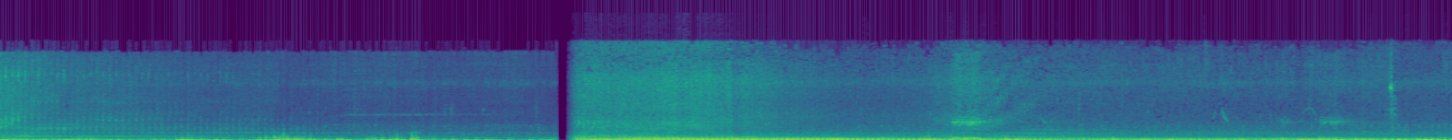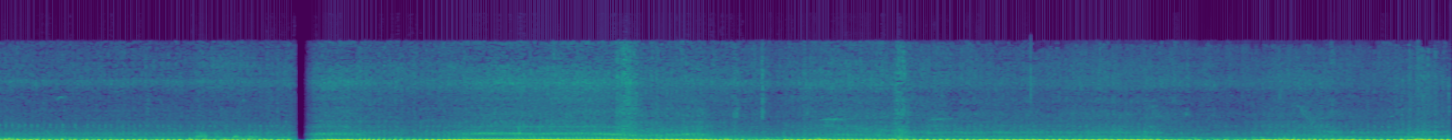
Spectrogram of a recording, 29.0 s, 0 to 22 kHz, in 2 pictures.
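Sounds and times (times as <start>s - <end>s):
motorcycle engines running: 0.0s - 29.0s
road traffic: 0.0s - 29.0s
horn toots: 9.2s - 10.7s, 12.7s - 14.0s, 22.6s - 24.3s.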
